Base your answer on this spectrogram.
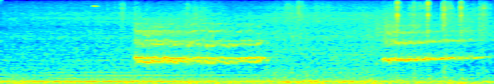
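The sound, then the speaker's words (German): Tires squeal as a speeding car skids around a curve: two loud, drawn-out screeches ride over a constant low engine roar. “Achtung, Kurve! Bist du wahnsinnig? Du fährst viel zu schnell.”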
